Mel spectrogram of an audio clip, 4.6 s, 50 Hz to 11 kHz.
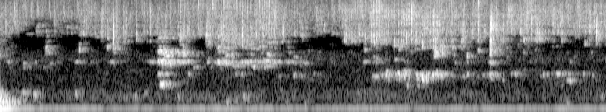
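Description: Water sprays steadily onto a C22 Vanette pickup lorry during washing, a continuous hissing rain-like spatter with a low steady hum underneath, no voices.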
